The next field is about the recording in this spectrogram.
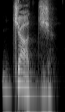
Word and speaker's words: judge: Another profession, judge, J-U-D-G-E. That's quite difficult for Spanish speakers, isn't it? Because of the vowel sound, judge.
